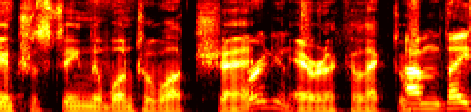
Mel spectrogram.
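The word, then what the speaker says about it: Eyra: and one to watch era collective and they spell that E R. Yes. Okay. So it might sound like era as in E I R E, but it's E Y R A if you want to search that.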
